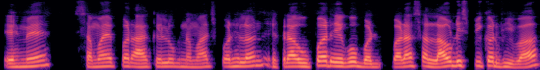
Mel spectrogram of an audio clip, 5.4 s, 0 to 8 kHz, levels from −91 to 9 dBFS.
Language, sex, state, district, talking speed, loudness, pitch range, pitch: Bhojpuri, male, Bihar, Saran, 190 wpm, -17 LUFS, 150-180 Hz, 160 Hz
